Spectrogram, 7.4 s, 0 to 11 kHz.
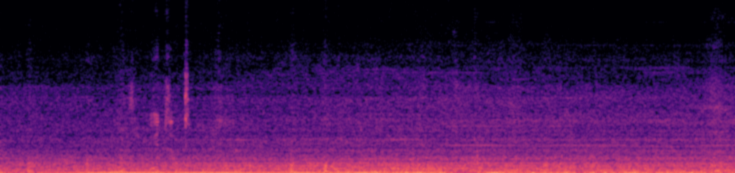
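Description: A Class 158 diesel unit, 158721, pulls out of Edinburgh Waverley running as empty stock, a steady low engine rumble and wheel noise sustained throughout, with station ambience and voices around it.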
